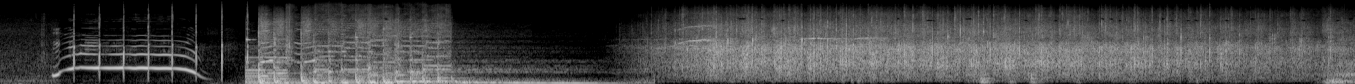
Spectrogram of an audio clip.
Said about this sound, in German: Und deswegen begrüßen wir dich jetzt auch hier mit einem tosenden Münchner herzlichen Applaus auf dieser ICF-Bühne.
